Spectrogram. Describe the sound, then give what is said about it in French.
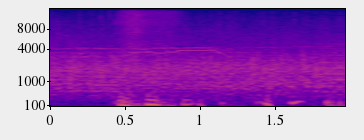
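Recorded applause played as a sound to identify in a French radio quiz game, a steady, moderate wash of clapping with voices talking over it. “Des applaudissements. On doit reconnaître les applaudissements, là.”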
